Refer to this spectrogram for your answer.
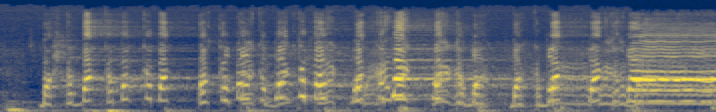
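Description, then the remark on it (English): A flurry of rapid chicken clucks and cackles fills the stretch, ending in a drawn-out, sustained rooster crow. “When the rooster starts to crowin', all the chickens jump for joy.”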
